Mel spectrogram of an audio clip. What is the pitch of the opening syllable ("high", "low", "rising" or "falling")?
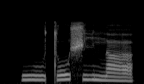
low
